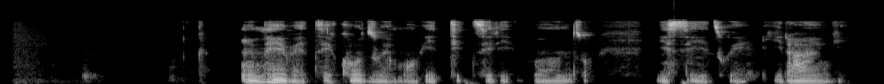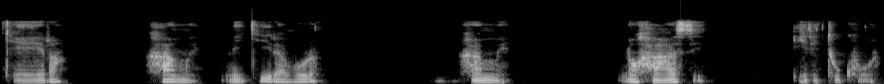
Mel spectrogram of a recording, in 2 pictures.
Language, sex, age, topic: Rundi, male, 18-24, education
